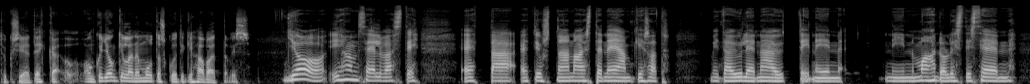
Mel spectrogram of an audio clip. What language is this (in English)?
Finnish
